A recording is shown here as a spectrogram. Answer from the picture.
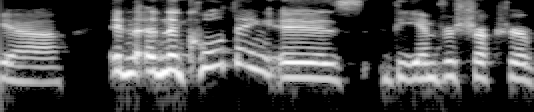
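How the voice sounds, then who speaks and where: With a Mandarin accent, a woman talks at a fairly quick pace, the sound dry and close with no echo. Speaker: full-time travel blogger. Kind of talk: interview.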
